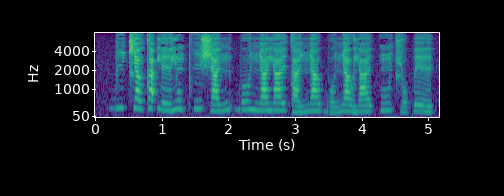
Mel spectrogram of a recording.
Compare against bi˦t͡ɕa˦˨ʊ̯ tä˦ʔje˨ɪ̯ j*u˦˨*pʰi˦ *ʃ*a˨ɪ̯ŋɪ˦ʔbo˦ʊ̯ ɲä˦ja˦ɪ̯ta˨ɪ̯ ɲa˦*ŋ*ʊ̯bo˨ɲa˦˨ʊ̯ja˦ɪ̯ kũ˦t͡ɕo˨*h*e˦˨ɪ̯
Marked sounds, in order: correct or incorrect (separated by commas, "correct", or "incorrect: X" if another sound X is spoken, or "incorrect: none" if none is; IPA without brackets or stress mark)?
incorrect: ũ˦˨, correct, incorrect: none, incorrect: p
